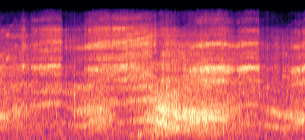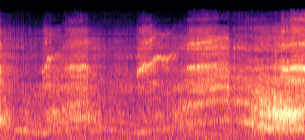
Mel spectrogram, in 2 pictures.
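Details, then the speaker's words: Kyosho Mad Van RC car, converted to brushless, eighth battery pack, in the dirt: loud howl rising and falling with each burst of speed; the center driveshaft is screaming. "on a vraiment le cardan centrale qui hurle la mort"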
